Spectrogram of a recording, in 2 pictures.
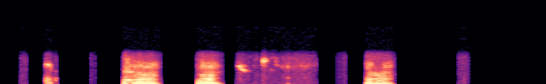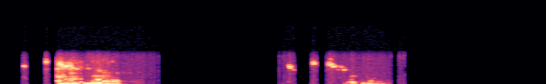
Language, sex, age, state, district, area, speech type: Santali, male, 30-45, West Bengal, Paschim Bardhaman, urban, conversation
